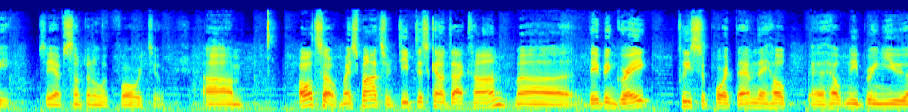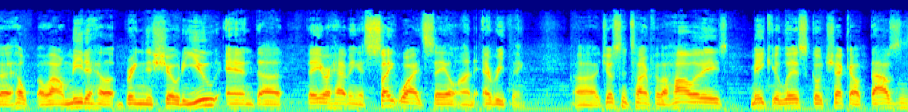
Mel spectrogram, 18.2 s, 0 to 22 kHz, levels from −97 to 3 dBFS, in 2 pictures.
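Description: No technical faults occur at any point in this audio.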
